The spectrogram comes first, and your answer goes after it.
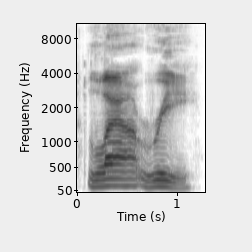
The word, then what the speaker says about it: Larry: "That's pronounced La-ree."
